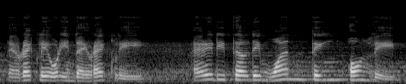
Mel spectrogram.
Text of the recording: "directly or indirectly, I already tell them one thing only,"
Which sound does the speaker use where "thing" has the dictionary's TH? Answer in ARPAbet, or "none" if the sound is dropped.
T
